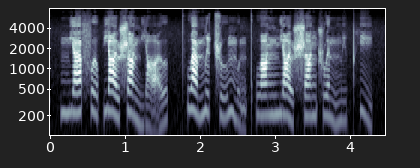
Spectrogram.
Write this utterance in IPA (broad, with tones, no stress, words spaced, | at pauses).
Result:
mjä˥fɤ˥˧pjɑ˥˧ʊ̯ʂɑ˥˩ŋ jɑ̰˨˩˦ʊ̯ | pʰwä˥˧mi˥˩ ʈ͡ʂu˧˥ mʊ̰˨˩ŋpʰwɑ˥ŋ n̪jɑ˥˩ʊ̯ʂɑ˥ŋ ʂwə˥˩nmi˧˥ pʰi˥˩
